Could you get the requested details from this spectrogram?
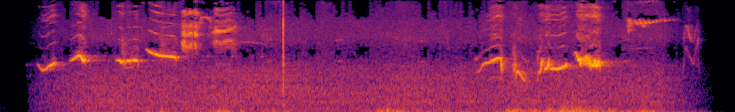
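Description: Two blackbird song phrases: mellow, fluting warbles that end in high, squeaky twittering flourishes. A soft low rumble runs underneath.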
